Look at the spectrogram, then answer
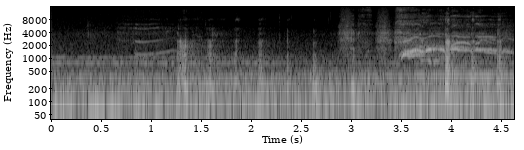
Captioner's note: laughing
